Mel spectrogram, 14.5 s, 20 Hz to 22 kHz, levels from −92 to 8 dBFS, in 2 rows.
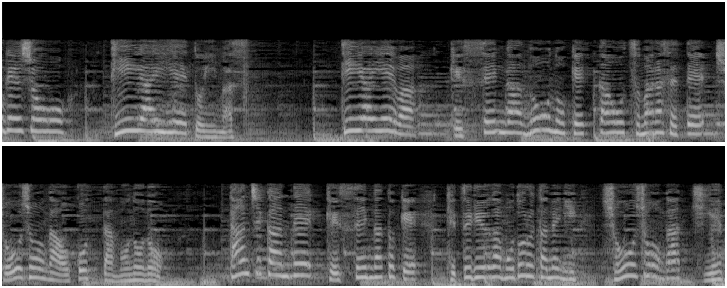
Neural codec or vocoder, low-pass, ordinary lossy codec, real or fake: vocoder, 22.05 kHz, 80 mel bands, Vocos; 7.2 kHz; none; fake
